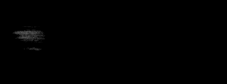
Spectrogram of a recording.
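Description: Near silence in a pause between speech, broken once just after the start by a brief, faint, high-pitched sound lasting about a third of a second.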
